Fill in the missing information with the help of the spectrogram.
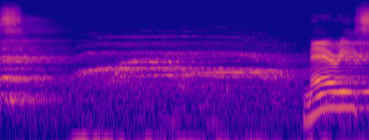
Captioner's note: audience cheering and applauding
